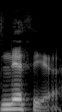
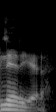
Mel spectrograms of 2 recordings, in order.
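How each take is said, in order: First: The middle consonant sounds like a 'th'. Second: The middle consonant sounds like a 'd'. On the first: The speaker calls it right. "but it's Nithya" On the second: The speaker calls it wrong. "So most people say Nydia"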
